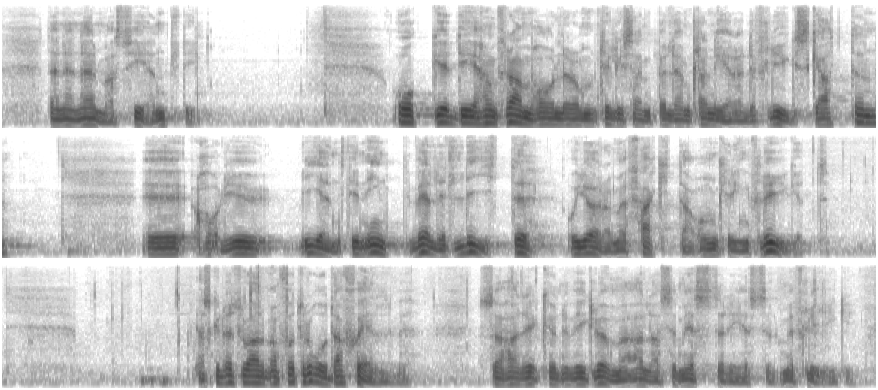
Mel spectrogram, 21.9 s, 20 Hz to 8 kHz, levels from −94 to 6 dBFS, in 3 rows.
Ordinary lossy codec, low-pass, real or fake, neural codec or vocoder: none; 7.2 kHz; real; none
